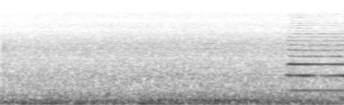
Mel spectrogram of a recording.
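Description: Steady outdoor background noise with a low rumble. Right at the end, a vehicle horn begins one steady tone.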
